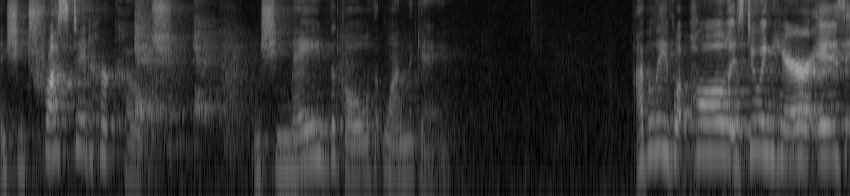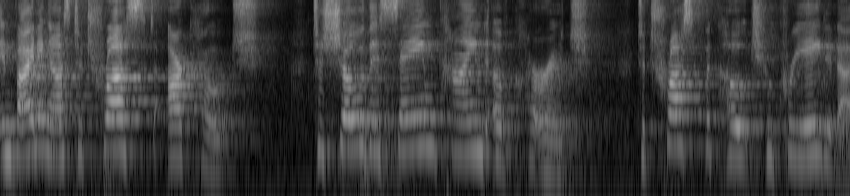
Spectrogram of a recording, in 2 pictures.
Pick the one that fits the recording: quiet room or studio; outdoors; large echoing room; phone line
large echoing room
